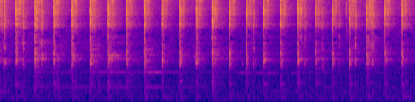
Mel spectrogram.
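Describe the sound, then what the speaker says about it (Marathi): Two eggs and cubed paneer are being beaten for a spinach paneer omelette, producing a fast, steady run of sharp, close clicking strokes, about five per second, with no talking. "एका साईडला मी अंडे दोन फोडून घेतले त्याला चांगलं असं फेटून घ्यायचे"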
